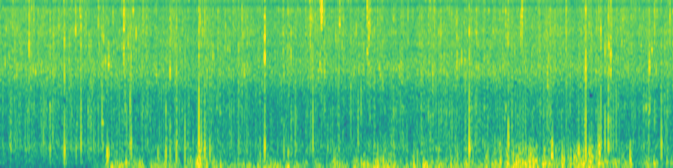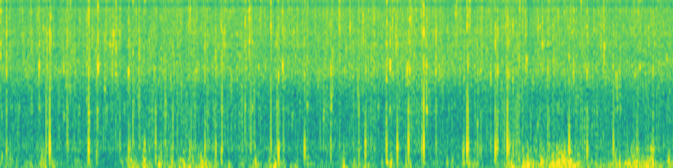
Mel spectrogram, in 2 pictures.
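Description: Footsteps crunch and squelch on wet leaves.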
